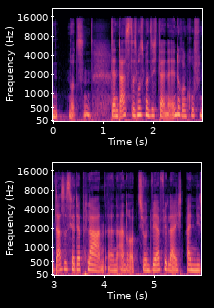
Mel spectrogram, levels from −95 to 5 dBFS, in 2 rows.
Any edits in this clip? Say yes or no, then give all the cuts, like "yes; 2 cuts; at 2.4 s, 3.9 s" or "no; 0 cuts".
yes; 2 cuts; at 1.2 s, 4.0 s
